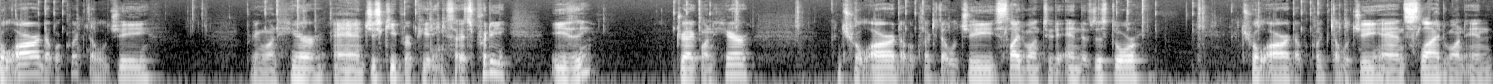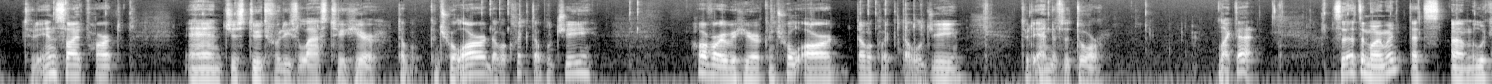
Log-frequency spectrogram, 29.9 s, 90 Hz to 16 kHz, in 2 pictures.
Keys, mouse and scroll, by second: 0.8 g, 3.6 ctrl+r, 7.1 shift+middle click, 7.3 scroll up 2, 8.4 ctrl+r, 9.3 g, 11.5 shift+middle click, 12.4 ctrl+r, 13.3 g, 15.8 scroll down 4, 16.0 shift+middle click, 16.5-18.0 scroll up 3, 16.9 middle click, 18.1 ctrl+r, 20.1 g, 22.9 ctrl+r, 23.9 g, 25.7-26.4 scroll down 5, 26.4 middle click, 28.4 shift+middle click, 29.7 shift+middle click.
